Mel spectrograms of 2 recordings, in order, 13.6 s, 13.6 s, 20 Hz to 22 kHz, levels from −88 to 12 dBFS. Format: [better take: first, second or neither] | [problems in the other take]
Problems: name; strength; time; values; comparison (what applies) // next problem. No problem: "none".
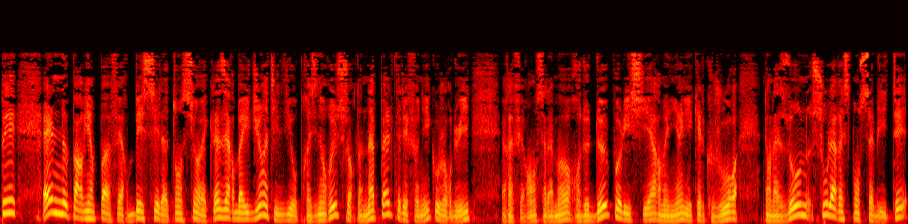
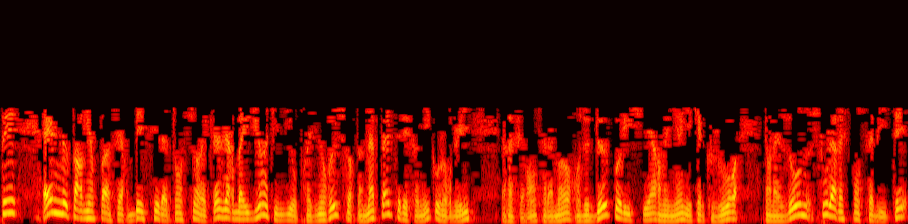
first | garbled, watery; badly; nothing above 3 kHz; slightly in the first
